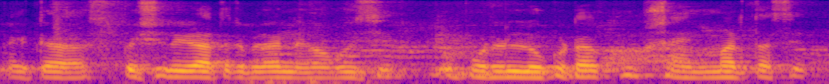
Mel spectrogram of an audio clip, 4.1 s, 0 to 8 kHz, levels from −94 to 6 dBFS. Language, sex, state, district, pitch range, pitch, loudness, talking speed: Bengali, male, Tripura, West Tripura, 160-180 Hz, 170 Hz, -19 LUFS, 160 wpm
